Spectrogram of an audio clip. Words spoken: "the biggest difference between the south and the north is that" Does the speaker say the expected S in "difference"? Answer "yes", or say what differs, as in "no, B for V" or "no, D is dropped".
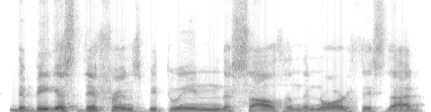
yes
